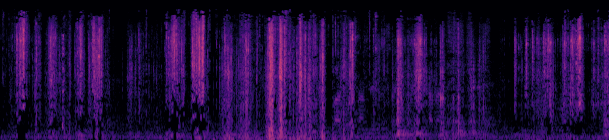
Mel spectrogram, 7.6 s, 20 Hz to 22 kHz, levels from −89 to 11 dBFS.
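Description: A recording of everyday sounds, likely squeezed through MP3 compression at a low bitrate, in a way that fits roughly 64 kbps. The encoder has starved weak frequency lines, so the whole clip sounds watery, with swirling, metallic edges and smeared attacks. The compressed stream also carries damaged data in two places, from 0.76 to 0.80 s and from 7.20 to 7.22 s. There the decoder misreads the corrupted frames and hunts for the next valid header, so each spot is heard as a brief chirp or blip.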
